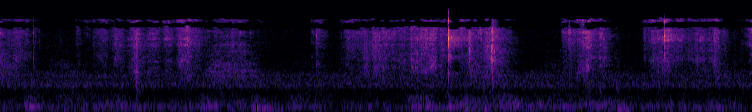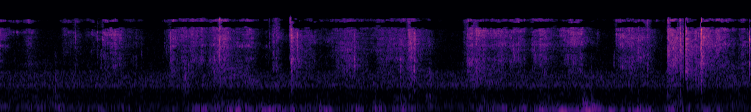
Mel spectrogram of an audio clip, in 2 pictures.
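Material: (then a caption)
Sand. A small metal knife slices and scrapes through a solid slab of kinetic sand shaped in an orange plastic star mold held in one hand. Soft, gritty rubbing and scraping strokes come in repeated bursts, with a bright hiss over a low, muffled rumble.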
